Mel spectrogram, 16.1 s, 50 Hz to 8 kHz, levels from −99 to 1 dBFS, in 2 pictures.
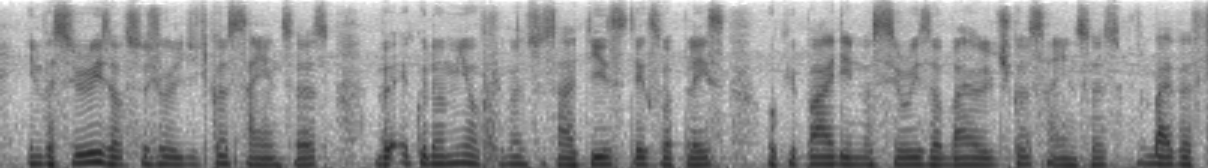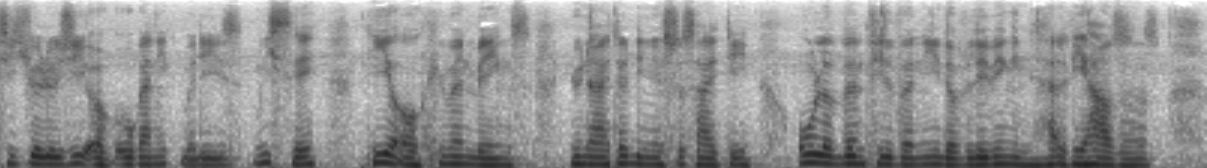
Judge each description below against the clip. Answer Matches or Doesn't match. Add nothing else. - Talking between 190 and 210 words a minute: Doesn't match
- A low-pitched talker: Matches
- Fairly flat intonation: Matches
